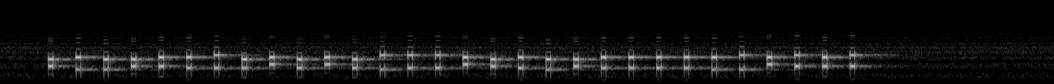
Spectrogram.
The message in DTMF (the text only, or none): 721785640404366075175555230989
